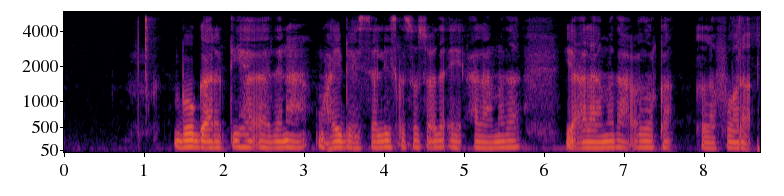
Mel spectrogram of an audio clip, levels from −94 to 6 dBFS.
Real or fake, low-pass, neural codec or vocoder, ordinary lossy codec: real; 5.4 kHz; none; none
